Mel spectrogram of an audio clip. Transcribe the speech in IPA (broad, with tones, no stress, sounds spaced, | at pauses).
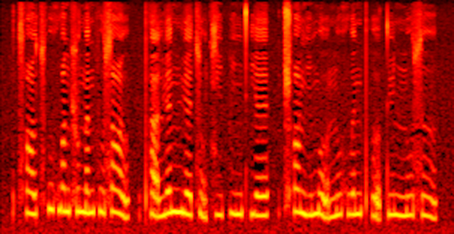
t͡sʰ ɑ˧˥ ʊ̯ t͡sʰ u˥˧ x w ɑ˥˧ ŋ ʂ u˥˩ n̪ a˥ n f u˧˥ s ɑ˥˩ ʊ̯ | pʰ ä̰˨˩ l ɥ ɛ˥ n n̪ ɥ ɛ˧˥ t͡s ṵ˨˩ t͡ɕ i˧˥ p i˥ ŋ t̪ʰ j ɛ˥ | ʈ͡ʂʰ ɑ˥˩ ŋ i˥ m o̰˨˩ ʊ̯ n̪ u˥˩ x w ə˥ n pʰ ɤ̰˨˩ t̪ y˥˧ n n̪ u˥˧ s ɹ̩˥˩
